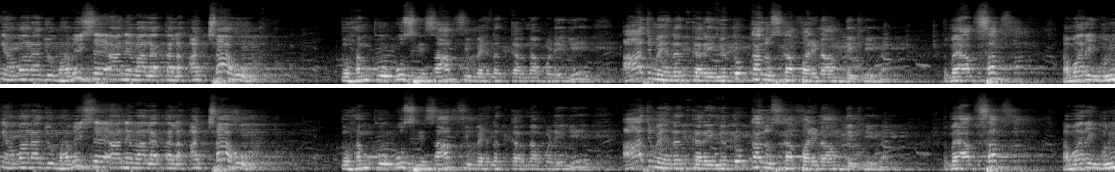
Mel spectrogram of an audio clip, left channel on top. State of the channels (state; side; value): normal; both; correlation 0.41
